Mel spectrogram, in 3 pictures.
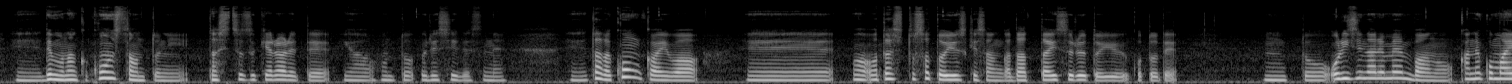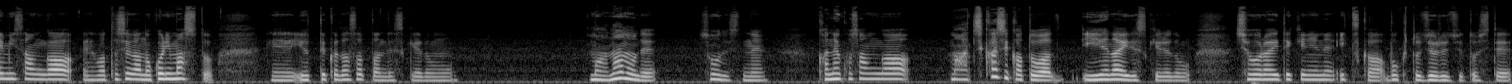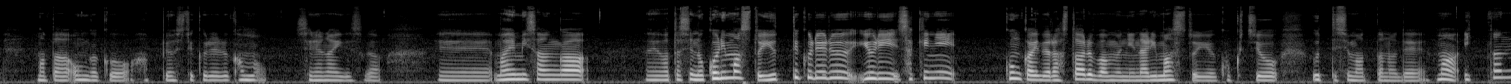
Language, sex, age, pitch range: Japanese, female, 20-39, 180-225 Hz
